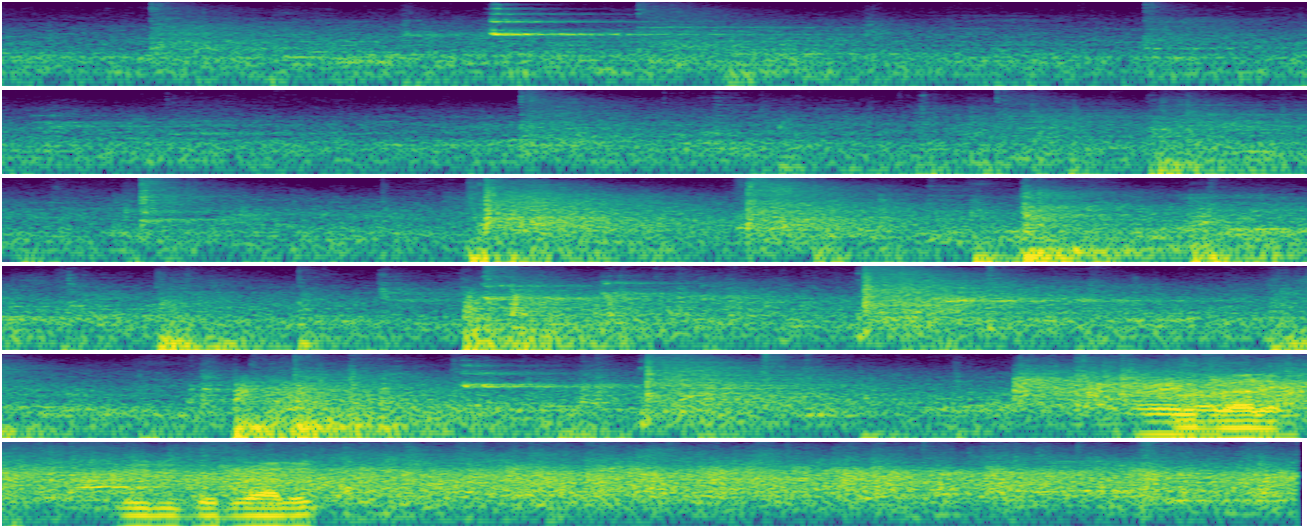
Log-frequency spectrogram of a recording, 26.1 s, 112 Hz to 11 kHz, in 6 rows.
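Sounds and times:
shoes squeaking on court: 1.4 - 2.7, 12.0 - 20.7
rackets hitting shuttlecock: 10.2 - 20.3.

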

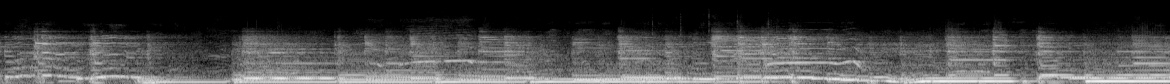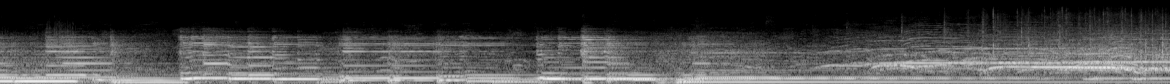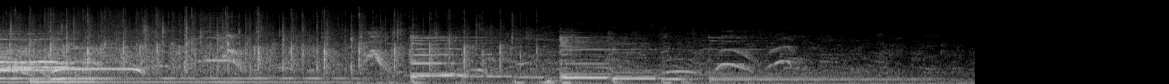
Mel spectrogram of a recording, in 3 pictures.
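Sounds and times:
live blues band: 0.0 - 31.9
guitar bent sliding notes: 0.0 - 32.6.

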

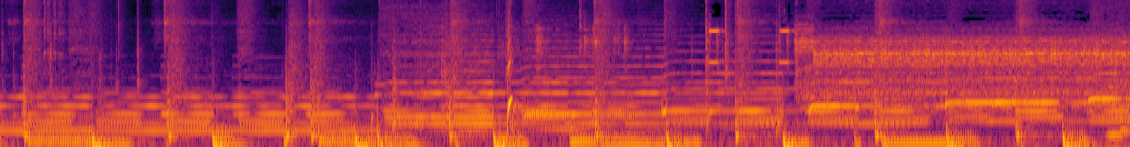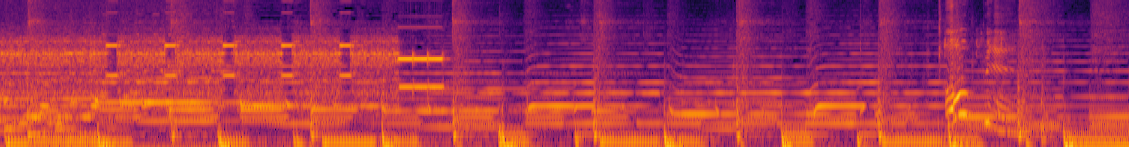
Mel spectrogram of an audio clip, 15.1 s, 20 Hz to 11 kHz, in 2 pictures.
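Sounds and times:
children's music with steady beat: 0.0 - 15.0
electronic hiss with short beeps: 5.2 - 10.6
brief higher electronic tone: 6.8 - 10.6.

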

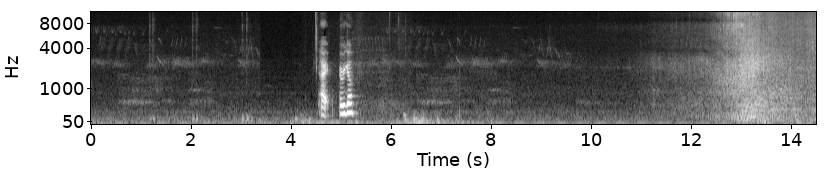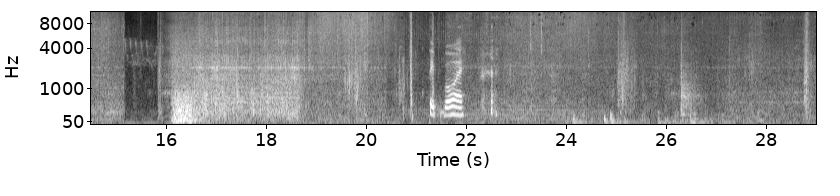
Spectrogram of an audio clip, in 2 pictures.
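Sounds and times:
faint birdsong: 0.0 - 16.1
street ambience: 0.0 - 29.0
steady rushing noise: 10.7 - 15.2, 15.9 - 29.0.

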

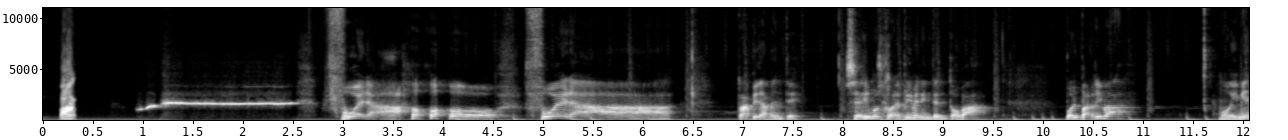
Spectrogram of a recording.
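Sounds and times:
whistled note sliding up: 1.0 - 2.6.

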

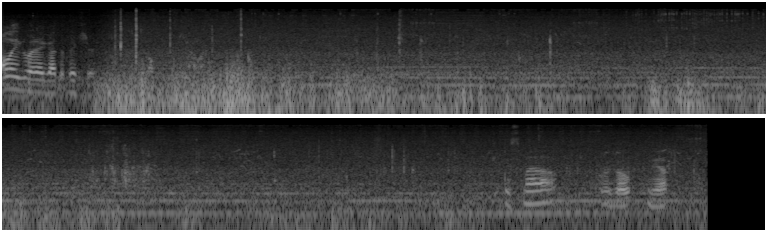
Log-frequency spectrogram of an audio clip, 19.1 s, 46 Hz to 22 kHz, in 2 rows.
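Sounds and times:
boat motor humming: 0.0 - 18.4
wind rumbling on microphone: 0.0 - 18.4.

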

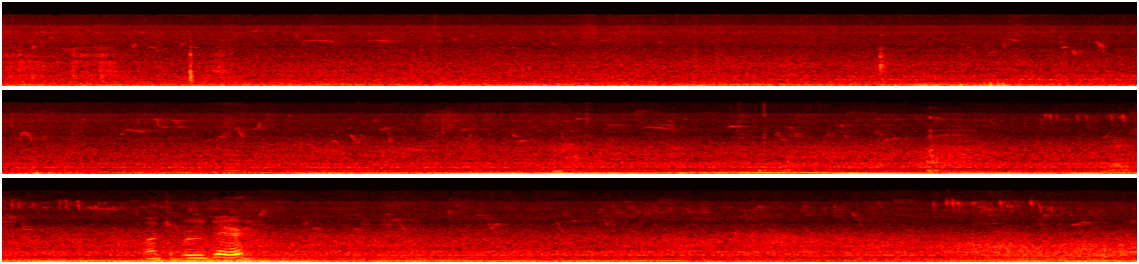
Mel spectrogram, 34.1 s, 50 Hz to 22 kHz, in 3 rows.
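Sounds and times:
bees buzzing: 0.0 - 34.0.

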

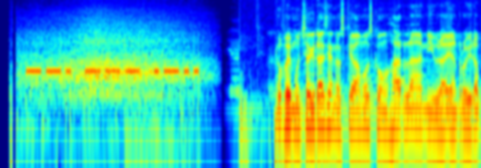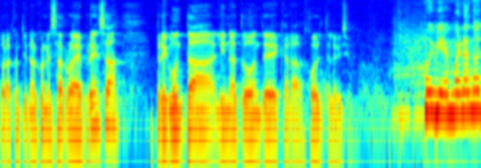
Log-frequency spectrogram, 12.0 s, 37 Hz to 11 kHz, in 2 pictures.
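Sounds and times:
broken high beep: 0.2 - 2.6.

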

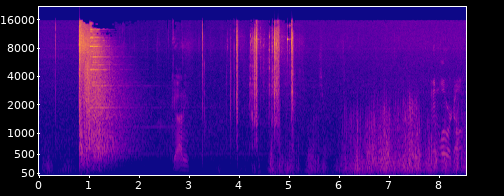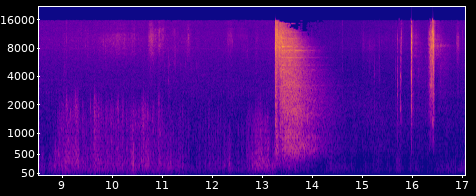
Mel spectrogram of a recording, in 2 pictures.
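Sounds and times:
rifle shot: 0.8 - 2.0, 13.2 - 14.4.

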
